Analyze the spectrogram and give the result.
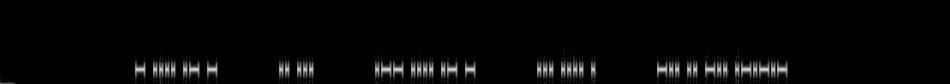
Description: Morse code, heard as a keyed tone, about 40 wpm, 700 Hz. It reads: THAT IS WHAT SHE DID.
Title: 3x Word-Spacing - Sentences from Top 100 Words - 40wpm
